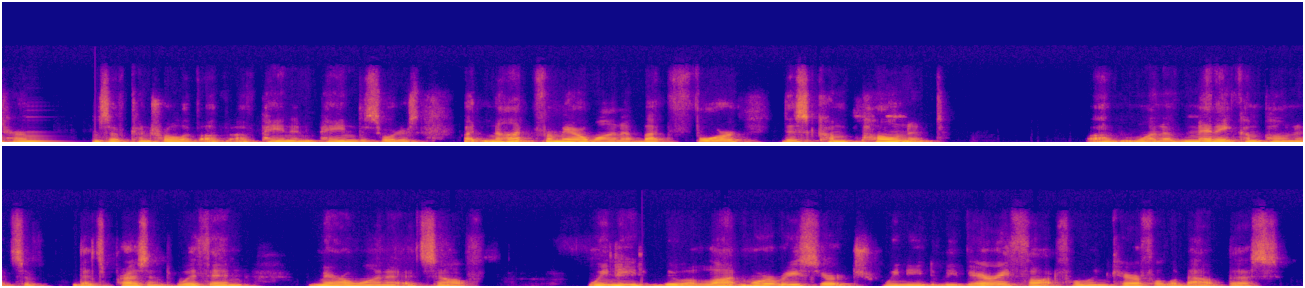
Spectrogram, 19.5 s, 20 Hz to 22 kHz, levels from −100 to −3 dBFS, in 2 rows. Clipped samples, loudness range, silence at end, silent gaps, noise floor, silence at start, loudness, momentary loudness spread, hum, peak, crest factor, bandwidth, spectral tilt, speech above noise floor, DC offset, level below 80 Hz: under 0.1%; 2 LU; 0.2 s; none; -84 dBFS; 0 s; -27 LUFS; 9 LU; none; -8 dBFS; 18 dB; 11.5 kHz; -7 dB/octave; 58 dB; under 0.1%; -58 dBFS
